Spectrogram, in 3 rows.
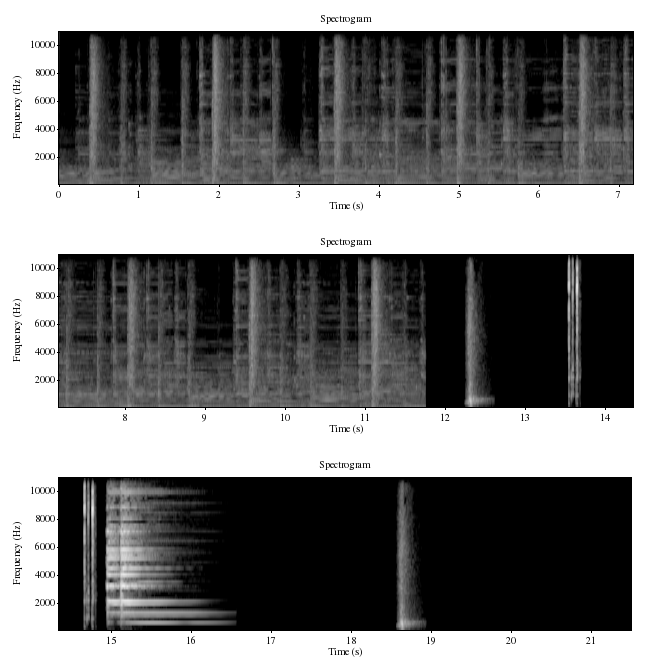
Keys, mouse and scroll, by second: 0.1-0.4 scroll up 1, 0.8 ctrl+scroll down 1, 0.9 ctrl+t, 1.6-2.9 alt+drag, 3.5 space, 3.6 click, 3.8 space, 3.9-4.2 scroll up 1, 4.2-4.9 click, 5.9 scroll down 1.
